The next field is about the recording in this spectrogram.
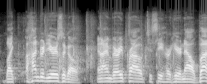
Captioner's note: audience clapping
